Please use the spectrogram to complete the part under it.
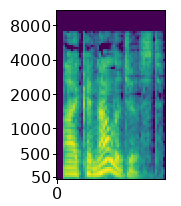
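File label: "iconologist", British English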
